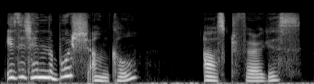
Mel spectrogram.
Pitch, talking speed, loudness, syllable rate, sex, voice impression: 245 Hz, 155 wpm, -15 LUFS, 4.8 syllables/s, female, slightly feminine, slightly adult-like, sincere, slightly calm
